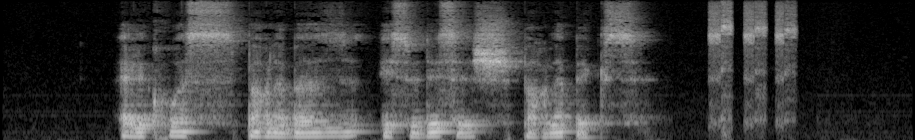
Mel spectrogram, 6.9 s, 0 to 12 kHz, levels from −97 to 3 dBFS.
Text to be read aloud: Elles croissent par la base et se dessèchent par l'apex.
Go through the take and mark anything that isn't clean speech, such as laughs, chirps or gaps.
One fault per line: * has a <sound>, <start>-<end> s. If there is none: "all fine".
* has a laugh, 5.3-6.0 s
